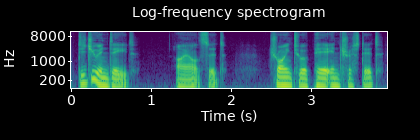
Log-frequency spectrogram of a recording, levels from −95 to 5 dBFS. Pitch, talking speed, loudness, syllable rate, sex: 125 Hz, 135 wpm, -19 LUFS, 5.7 syllables/s, male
